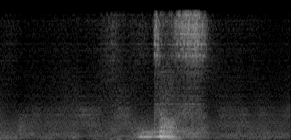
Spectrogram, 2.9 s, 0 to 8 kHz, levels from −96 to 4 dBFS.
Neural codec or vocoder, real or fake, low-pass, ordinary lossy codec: codec, 44.1 kHz, 0.9 kbps, DAC; fake; 7.2 kHz; none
